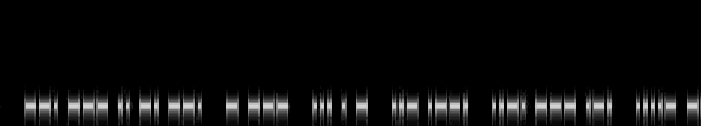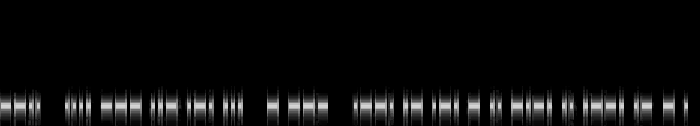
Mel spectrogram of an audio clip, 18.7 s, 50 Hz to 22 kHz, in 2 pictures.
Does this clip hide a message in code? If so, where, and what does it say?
Yes: Morse code from 0.3 to 18.5 s, heard as a keyed tone, about 25 wpm, 600 Hz. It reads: GOING TO SET UP FOR 48 HOURS TO PARTICIPATE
